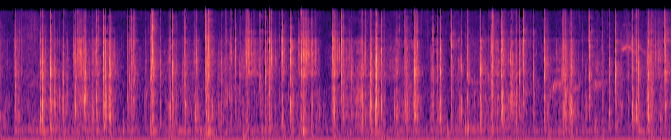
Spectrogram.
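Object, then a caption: Mechanical computer keyboard with plastic keycaps. Both hands type continuously on a black mechanical computer keyboard with plastic keycaps, striking the keys with long nails and fingertips. The result is a rapid, uneven stream of sharp, bright plastic clicks and clacks. Each click is very short and crisp, with almost no low end.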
